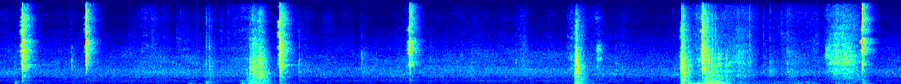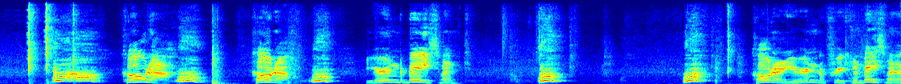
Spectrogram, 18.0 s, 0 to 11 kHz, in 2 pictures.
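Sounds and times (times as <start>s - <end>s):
heavy thump: 11.1s - 11.4s.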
